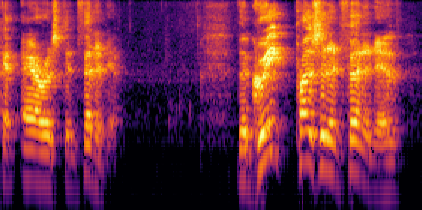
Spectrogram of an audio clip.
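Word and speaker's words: aorist: a-o-r-i-s-t now what is this word that almost rhymes with Eris the heiress tense in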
